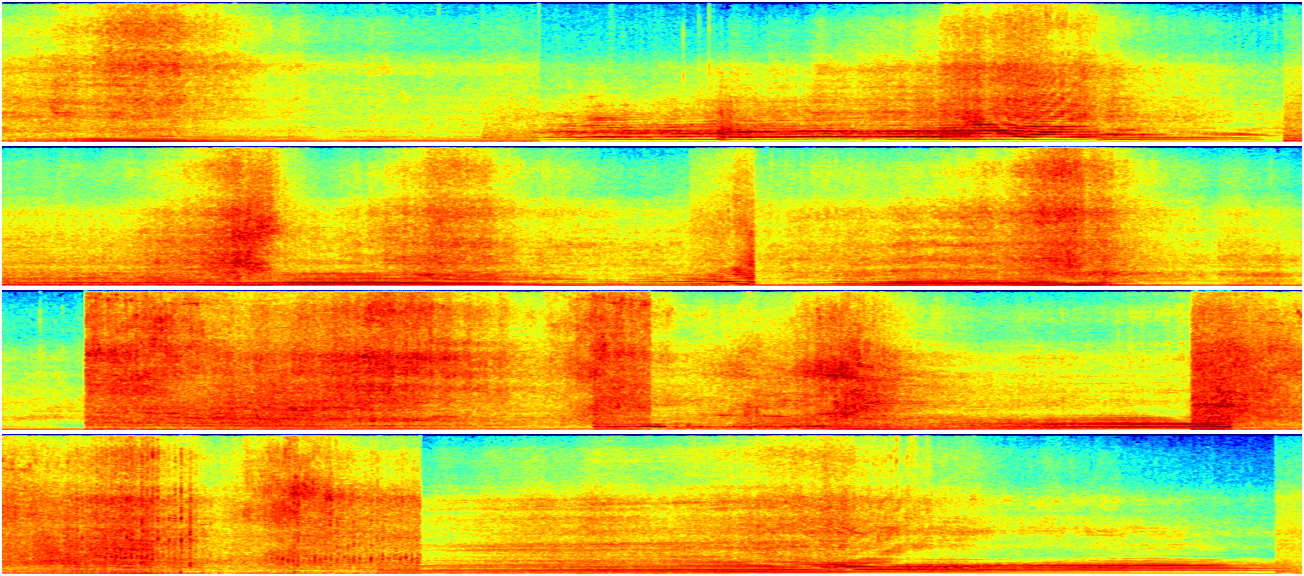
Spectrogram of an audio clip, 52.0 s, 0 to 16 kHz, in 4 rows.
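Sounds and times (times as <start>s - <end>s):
motorcycle engines revving past: 0.0s - 52.0s.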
